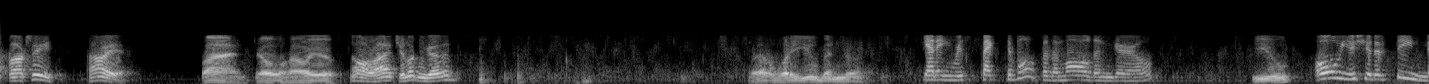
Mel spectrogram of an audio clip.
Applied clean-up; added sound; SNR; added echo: neural separator model SepFormer DNS4.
